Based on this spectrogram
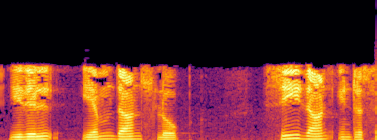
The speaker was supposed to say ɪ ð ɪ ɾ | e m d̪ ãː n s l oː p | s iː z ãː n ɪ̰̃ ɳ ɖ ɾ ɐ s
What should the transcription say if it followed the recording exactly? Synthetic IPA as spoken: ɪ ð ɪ l | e m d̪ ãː n s l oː p | s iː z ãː n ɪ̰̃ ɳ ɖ ɾ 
